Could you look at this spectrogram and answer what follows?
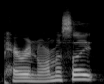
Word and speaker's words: Paranormasight: I've also been playing paranorma site can you can you break that out for me phonetically okay paranorma probably paranormal ghosts stuff okay drop the L yeah out of sight add sight which what I'm guessing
